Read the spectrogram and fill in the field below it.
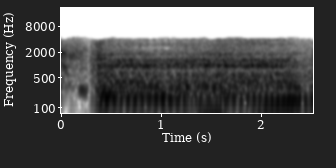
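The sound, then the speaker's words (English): A car engine catches after a brief pause and roars up to a loud, steady revving drone, sustained as the car pulls away fast out of a garage at about 60. “We get into this car, drive out of the garage like 60 and get past those two killers.”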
